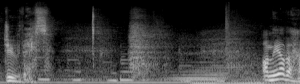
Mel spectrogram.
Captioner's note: pants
